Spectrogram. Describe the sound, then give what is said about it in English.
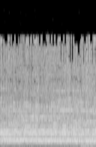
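A large crowd shouts and cheers together in a steady, loud roar with scattered whoops, sustained throughout without a break, swelling slightly at the very end. “If that is you, shout like you never shouted in your life.”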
